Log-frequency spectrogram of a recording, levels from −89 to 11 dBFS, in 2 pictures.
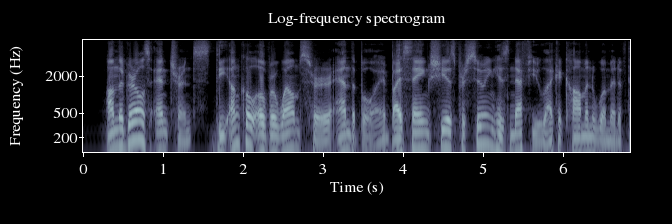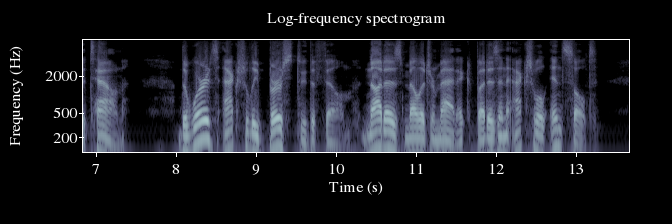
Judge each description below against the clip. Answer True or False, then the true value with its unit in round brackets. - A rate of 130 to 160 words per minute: False (180 wpm)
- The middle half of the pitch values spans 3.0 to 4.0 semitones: False (4.9 semitones)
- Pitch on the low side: True (115 Hz)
